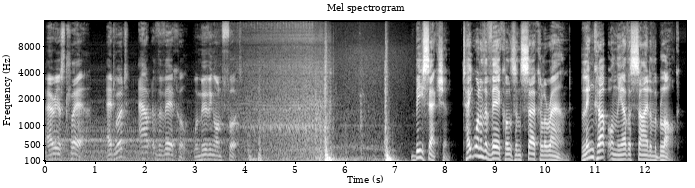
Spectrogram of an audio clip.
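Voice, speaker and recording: A terse, authoritative male squad leader , played by a man barks orders in an audio drama. His voice sits at a medium pitch, set against clear battlefield and vehicle noise. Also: big pitch swings, normal speed, close to an everyday voice. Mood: focused, steady. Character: commanding male squad leader of a clandestine task force.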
